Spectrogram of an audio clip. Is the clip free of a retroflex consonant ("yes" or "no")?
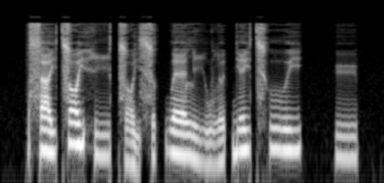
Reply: yes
